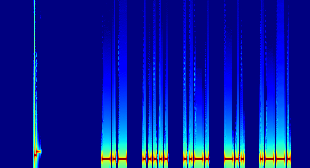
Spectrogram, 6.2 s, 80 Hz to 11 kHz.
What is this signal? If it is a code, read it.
Morse code, heard as a keyed tone, about 21 wpm, spaced as for 16 wpm, 700 Hz. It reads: K5FDP
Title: USA Call Signs - 5 Characters - 2x Character Spacing - 22wpm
